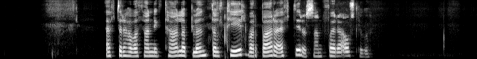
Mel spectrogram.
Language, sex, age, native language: Icelandic, female, 50-59, Icelandic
